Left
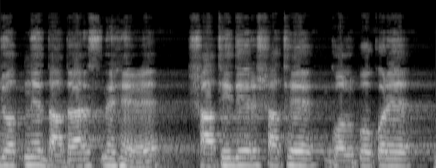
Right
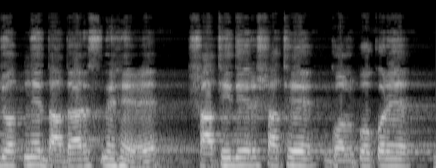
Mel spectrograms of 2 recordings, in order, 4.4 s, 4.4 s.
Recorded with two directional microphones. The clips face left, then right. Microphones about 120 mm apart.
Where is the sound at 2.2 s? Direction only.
30° right (ahead or behind).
